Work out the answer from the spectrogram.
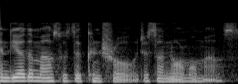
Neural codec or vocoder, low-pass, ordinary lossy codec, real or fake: none; 7.2 kHz; MP3, 64 kbps; real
